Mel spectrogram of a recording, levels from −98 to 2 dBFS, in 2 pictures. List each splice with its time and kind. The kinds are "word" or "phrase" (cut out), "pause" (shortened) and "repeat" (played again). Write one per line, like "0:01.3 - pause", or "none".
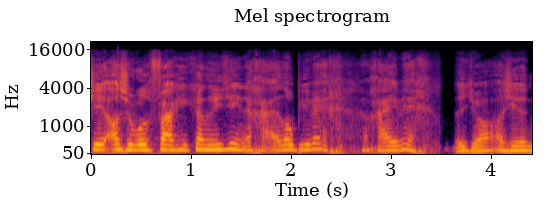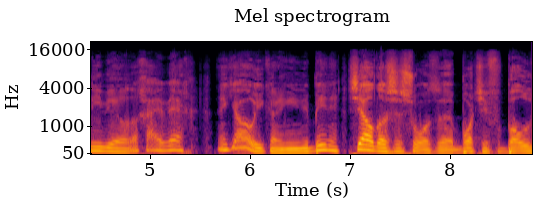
0:03.5 - pause
0:05.6 - pause
0:07.0 - pause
